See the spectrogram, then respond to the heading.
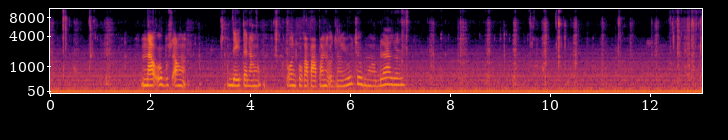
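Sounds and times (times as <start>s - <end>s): person chewing crunchy food: 0.0s - 1.7s, 2.7s - 5.2s, 7.0s - 13.0s
low steady hum: 0.0s - 13.0s.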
